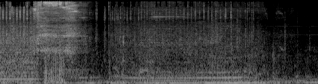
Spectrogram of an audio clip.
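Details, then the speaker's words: 2007 Volkswagen (Jetta/Passat) with misfire despite new plugs and coils: hiss, then rough idle sagging to stall when a crankcase ventilation hose is connected; smooths when hose is blocked, valve replaced. "Al conectar esa manguera, como pueden ver, el carro falla demasiado. Pero si la tapamos de nuevo con el dedo, ahí empareja."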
